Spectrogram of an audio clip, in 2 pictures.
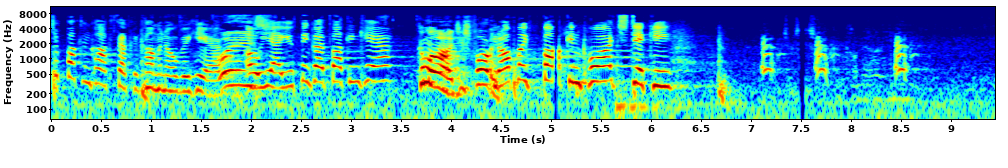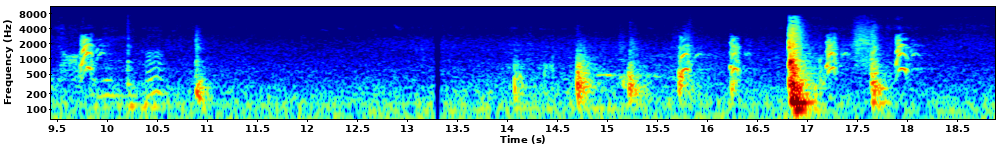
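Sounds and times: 
speech: 0.0 - 6.4
Cocker Spaniel barking and yipping: 7.1 - 8.8, 9.7 - 10.0, 14.9 - 18.3.

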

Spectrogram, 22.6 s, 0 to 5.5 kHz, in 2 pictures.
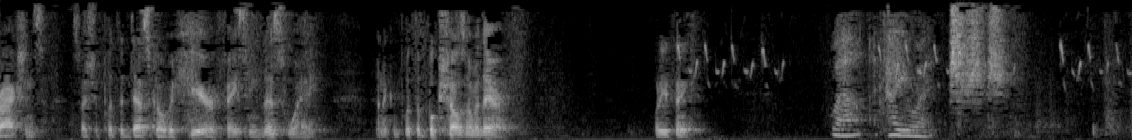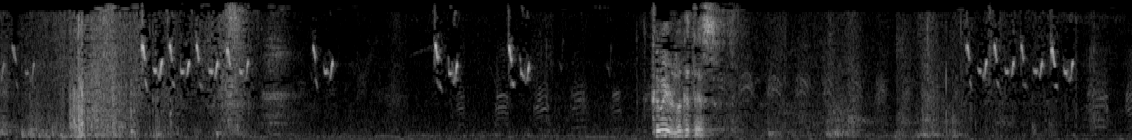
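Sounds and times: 
speech: 0.0 - 5.3, 6.6 - 7.2, 8.3 - 9.7, 17.8 - 18.6
rustling: 5.1 - 22.6
sparrow chirping outside window: 6.6 - 22.6.

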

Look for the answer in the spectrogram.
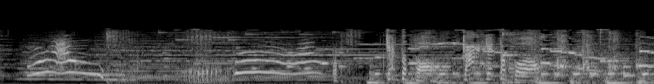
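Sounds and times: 
cat meowing: 0.3 - 1.1, 2.4 - 3.4
speech: 4.2 - 6.5.

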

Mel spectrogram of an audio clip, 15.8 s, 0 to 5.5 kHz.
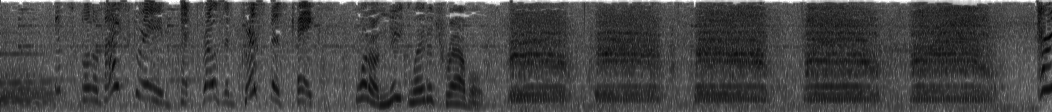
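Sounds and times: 
train whistle blasts as the train pulls out: 0.0 - 0.9, 7.6 - 15.1
train rumbling as it pulls out: 0.0 - 15.7
speech: 1.3 - 8.0.

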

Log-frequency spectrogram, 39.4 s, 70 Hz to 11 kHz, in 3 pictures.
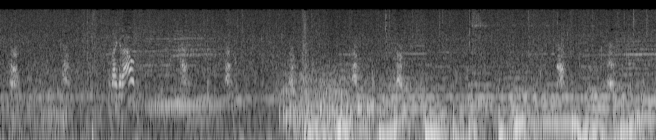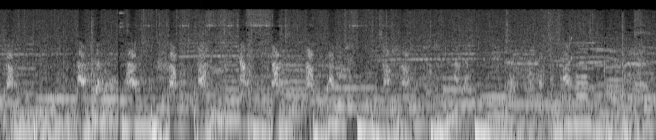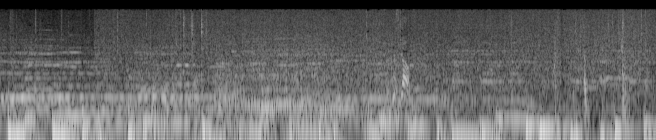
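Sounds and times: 
continuous patter: 0.0 - 39.3
dog running around barking excitedly: 0.2 - 0.4, 1.2 - 1.5, 3.6 - 3.8, 7.0 - 7.2, 7.8 - 8.2, 11.1 - 11.4, 12.1 - 12.4, 13.2 - 13.5, 14.6 - 22.6, 23.2 - 24.9
speech: 2.2 - 2.9, 7.1 - 8.3, 12.1 - 13.8, 14.7 - 22.7, 23.3 - 26.2, 29.4 - 30.3, 34.2 - 34.8.

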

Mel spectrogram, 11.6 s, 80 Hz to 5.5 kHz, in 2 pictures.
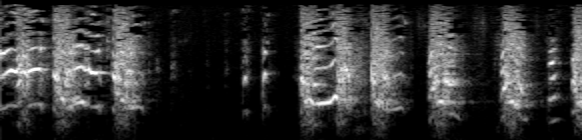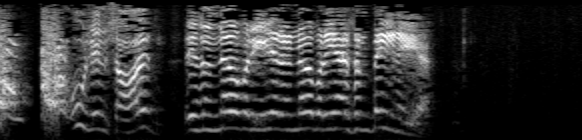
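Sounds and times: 
dog barking: 0.0 - 1.6, 3.0 - 6.6
dog yelping: 0.0 - 1.7, 2.4 - 6.6
speech: 7.8 - 10.2.

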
